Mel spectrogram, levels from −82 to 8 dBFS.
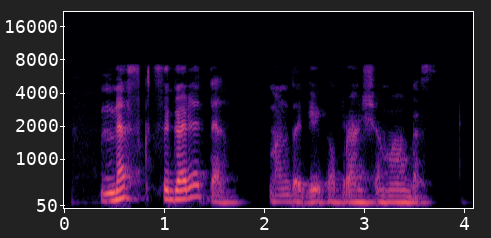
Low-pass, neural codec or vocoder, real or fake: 7.2 kHz; codec, 16 kHz, 2 kbps, FreqCodec, larger model; fake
